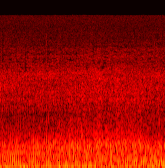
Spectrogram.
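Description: Motorcycle ride heard through a helmet-mounted camera's microphone: a steady low rumble of wind buffeting over the running engine.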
